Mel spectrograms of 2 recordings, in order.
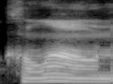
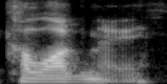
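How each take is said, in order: First: It is said the usual way. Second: The written letters are sounded out. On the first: The speaker calls it right. "I wouldn't speak, spell cologne" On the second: The speaker calls it wrong. "I would say cologne, because that's not how it's pronounced, but that's how it's spelt"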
